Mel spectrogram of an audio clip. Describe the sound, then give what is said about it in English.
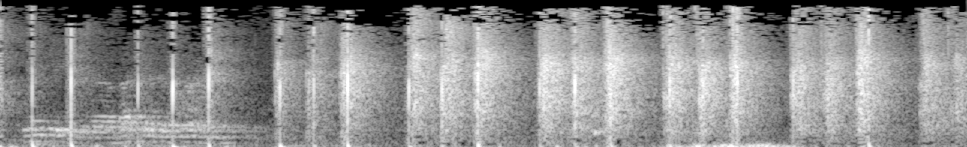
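Hands clap in a steady, fairly quick rhythm, crisp, during a Kirtan performance, carrying on through the whole stretch; a brief tonal hum or voice sits underneath at the start before the claps continue alone. “Then the clapping of the hand.”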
